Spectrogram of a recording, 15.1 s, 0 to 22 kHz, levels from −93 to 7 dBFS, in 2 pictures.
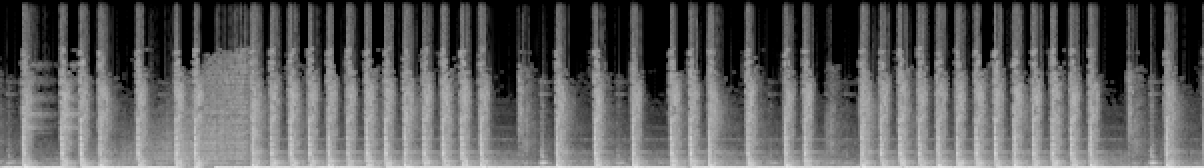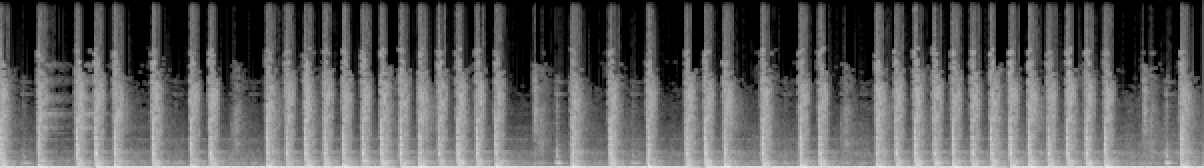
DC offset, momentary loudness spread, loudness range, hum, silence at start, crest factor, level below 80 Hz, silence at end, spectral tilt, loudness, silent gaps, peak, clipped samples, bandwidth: under 0.1%; 1 LU; 0 LU; none; 0 s; 4 dB; -6 dBFS; 0 s; -4.5 dB/octave; -7 LUFS; none; 0 dBFS; 7%; 17.5 kHz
